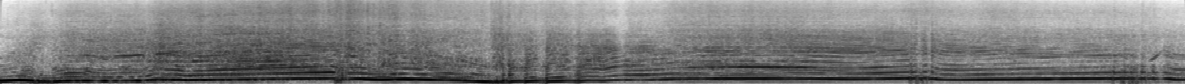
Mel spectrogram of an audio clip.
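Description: Rally car engine revving hard and climbing through the gears, with its pitch dropping sharply as the driver brakes and shifts down for a corner before it pulls away again.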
